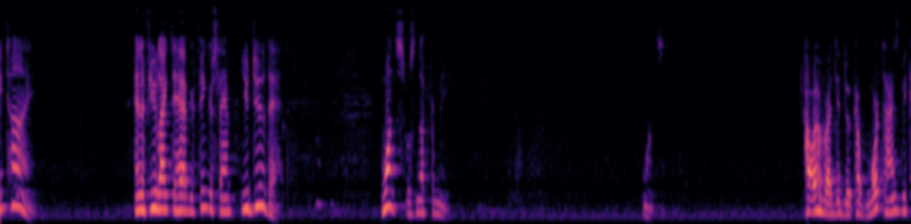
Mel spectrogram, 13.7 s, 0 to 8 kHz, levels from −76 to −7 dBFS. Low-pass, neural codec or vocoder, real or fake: 7.2 kHz; none; real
